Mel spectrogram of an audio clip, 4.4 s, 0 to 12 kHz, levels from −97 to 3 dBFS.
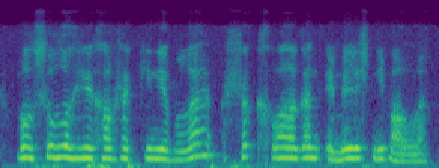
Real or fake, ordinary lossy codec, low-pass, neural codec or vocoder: real; Opus, 16 kbps; 7.2 kHz; none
